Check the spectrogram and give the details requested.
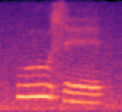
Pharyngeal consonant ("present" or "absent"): absent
